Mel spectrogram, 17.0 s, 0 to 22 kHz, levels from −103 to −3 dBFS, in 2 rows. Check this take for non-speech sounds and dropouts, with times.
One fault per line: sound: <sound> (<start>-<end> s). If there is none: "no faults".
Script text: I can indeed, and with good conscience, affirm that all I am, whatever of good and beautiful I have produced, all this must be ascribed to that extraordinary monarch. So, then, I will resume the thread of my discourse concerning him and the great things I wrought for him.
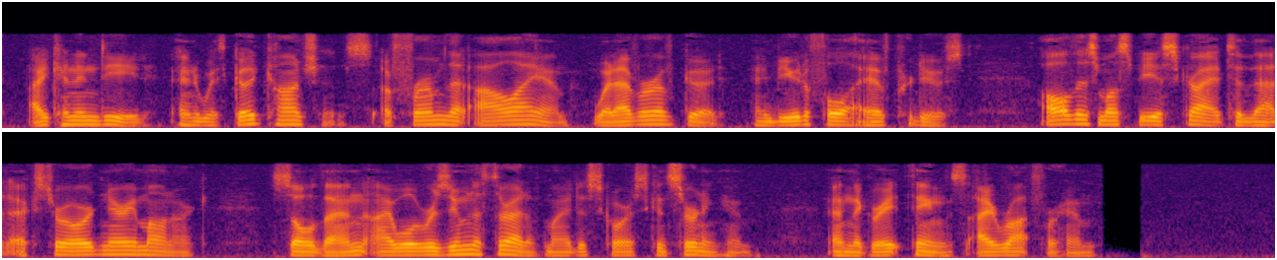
no faults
